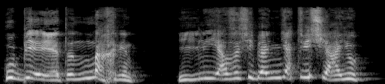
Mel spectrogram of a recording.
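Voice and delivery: high, cracking, hoarse shout; hoarse falsetto yell. A narrator's reading. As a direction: scream it, voice cracking up. Necromancer shouting from fountain.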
